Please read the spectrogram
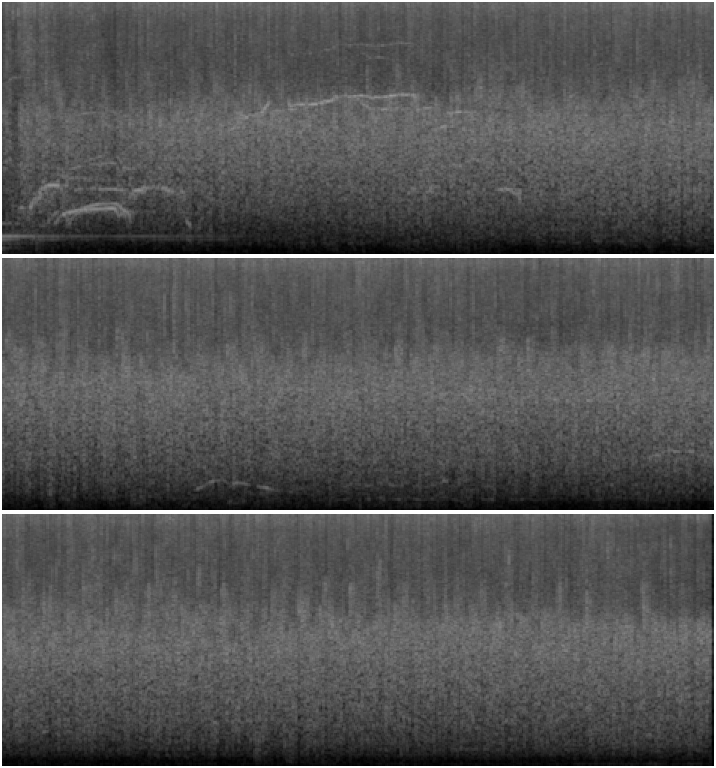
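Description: Concert audience applauding steadily as the band's last song ends, with a few cheers in the first seconds.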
